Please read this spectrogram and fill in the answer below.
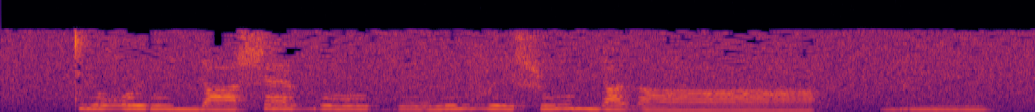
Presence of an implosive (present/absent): absent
